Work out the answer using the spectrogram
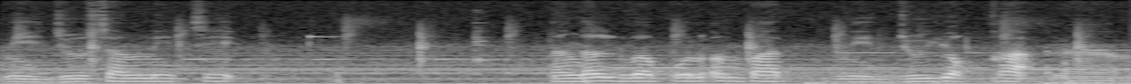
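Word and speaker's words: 二十四日: sang niici tanggal 24 niju Yoka nah empatnya itu menggunakan tanggal 4 yang spesial di atas Terus dikasih 20 miju 24nya tanggal ya tanggal 4 Yoka makanya miju Yoka spesial tanggal 25 tanggal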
